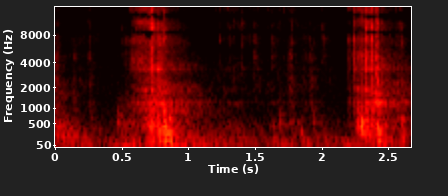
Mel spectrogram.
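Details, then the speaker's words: Fox X2 rear shock on a test stand, freshly serviced with the old kit and not ridden since: two hissy, crunchy gurgles as it strokes, gas appearing in the oil, i.e. cavitation, not a leak. "ça, c'est un bruit de cavitation."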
